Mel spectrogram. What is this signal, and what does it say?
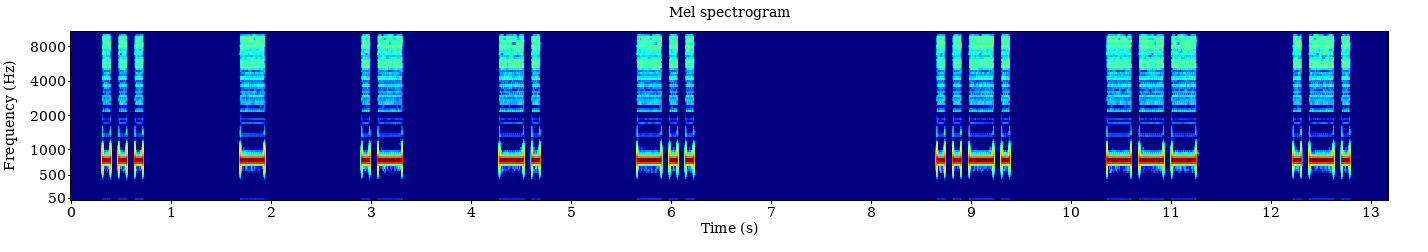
Morse code, heard as a keyed tone, about 15 wpm, spaced as for 7 wpm, 800 Hz. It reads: STAND FOR
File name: Quotes Spaced / Quotes Spaced-mp3s / StandFor sp @10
